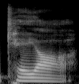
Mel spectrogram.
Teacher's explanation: Car loses its final R sound, becoming KR.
